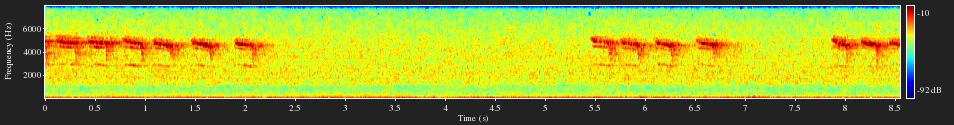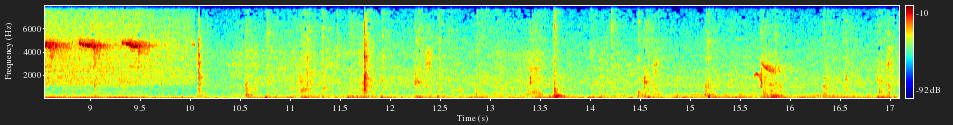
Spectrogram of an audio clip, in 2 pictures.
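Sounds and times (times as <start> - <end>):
bird chirping: 0.0 - 2.2, 5.4 - 6.9, 7.8 - 9.7, 15.6 - 16.1
insect hiss: 0.0 - 10.1.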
